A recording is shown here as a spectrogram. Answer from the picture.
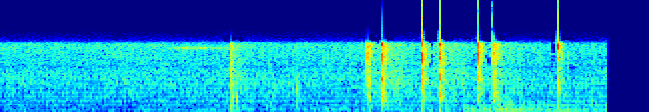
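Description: A run of sharp, irregular clicks over a steady hiss: one a little over two seconds in, then about seven more in quick succession over the last two and a half seconds.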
